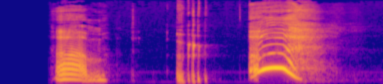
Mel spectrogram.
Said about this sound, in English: I apologize. I've been trying not to burp on the internet.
